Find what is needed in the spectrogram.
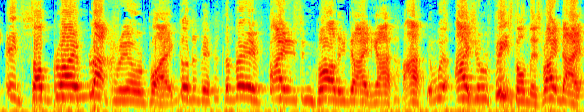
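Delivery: hammed-up posh British delight; excited posh gasp. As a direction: marvel at the breakfast like a thrilled old toff.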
